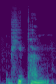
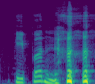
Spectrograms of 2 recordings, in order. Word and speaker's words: people: People. Sometimes I hear peepin. People.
